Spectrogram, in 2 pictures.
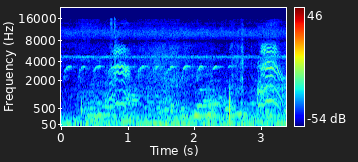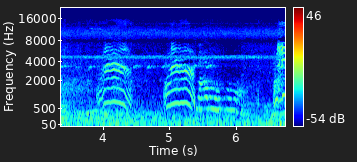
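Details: Kitten searching for its mother, crying with arched meows from about 3 s onward, spaced roughly a second apart, preceded by a faint series of short high notes and low background murmur.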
